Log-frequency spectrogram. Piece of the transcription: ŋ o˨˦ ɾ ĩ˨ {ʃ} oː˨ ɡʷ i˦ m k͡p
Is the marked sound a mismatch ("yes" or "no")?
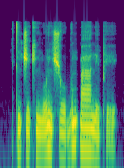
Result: no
